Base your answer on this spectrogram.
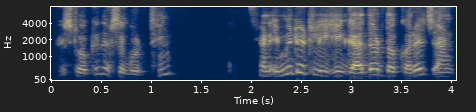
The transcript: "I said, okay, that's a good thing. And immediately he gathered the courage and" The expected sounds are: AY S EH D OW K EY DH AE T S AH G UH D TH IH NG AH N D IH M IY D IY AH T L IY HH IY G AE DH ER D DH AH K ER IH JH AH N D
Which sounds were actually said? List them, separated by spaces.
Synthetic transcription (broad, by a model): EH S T OW K EY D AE T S AH G UH D T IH NG AH N D IH M IY D IY AH T L IY HH IY G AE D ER D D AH K ER IH JH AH N D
